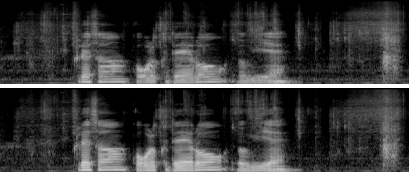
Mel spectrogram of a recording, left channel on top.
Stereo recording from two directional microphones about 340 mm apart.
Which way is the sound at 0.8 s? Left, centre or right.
Right.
